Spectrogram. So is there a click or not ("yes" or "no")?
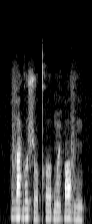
no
